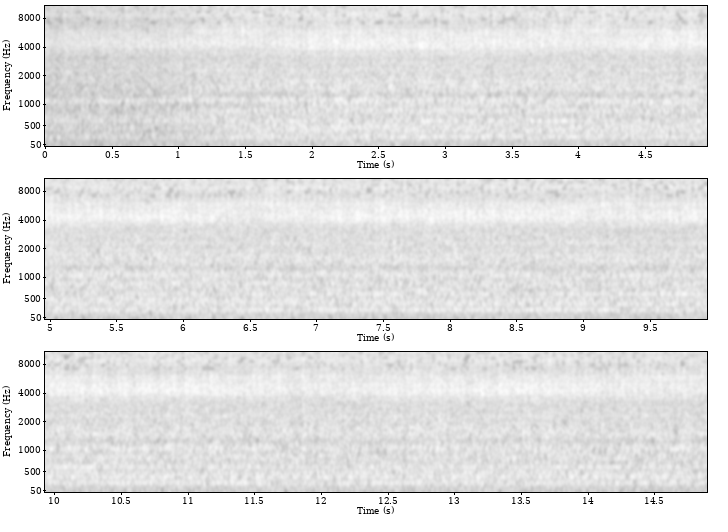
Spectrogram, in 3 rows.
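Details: 2015 Chevrolet Tahoe, engine previously overhauled (lifters, camshaft); returned misfire (P0300) after throttle body/air sensor cleaning and plug change. Lumpy, uneven stumbling idle; misfire moving between cylinders when swapping used plugs, faulty spark plugs.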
